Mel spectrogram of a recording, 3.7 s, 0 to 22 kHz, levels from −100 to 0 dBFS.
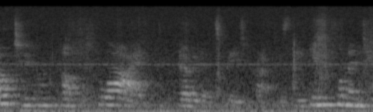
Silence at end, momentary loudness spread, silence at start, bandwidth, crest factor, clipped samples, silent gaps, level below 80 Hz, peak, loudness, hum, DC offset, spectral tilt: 0 s; 12 LU; 0 s; 17 kHz; 16 dB; under 0.1%; none; -56 dBFS; -28 dBFS; -45 LUFS; none; under 0.1%; -4.5 dB/octave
